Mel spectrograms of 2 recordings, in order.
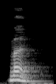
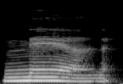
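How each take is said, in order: First: The vowel is reduced to a quick schwa. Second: The vowel is a full, clear vowel.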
